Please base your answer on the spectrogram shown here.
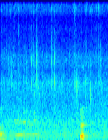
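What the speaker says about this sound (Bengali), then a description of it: "ওই যে বৃষ্টি পড়তেছে এটা ভিডিও করতেছে" Rain falling outdoors, a soft, even hiss of drops under faint background voices, with one brief louder knock partway through.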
